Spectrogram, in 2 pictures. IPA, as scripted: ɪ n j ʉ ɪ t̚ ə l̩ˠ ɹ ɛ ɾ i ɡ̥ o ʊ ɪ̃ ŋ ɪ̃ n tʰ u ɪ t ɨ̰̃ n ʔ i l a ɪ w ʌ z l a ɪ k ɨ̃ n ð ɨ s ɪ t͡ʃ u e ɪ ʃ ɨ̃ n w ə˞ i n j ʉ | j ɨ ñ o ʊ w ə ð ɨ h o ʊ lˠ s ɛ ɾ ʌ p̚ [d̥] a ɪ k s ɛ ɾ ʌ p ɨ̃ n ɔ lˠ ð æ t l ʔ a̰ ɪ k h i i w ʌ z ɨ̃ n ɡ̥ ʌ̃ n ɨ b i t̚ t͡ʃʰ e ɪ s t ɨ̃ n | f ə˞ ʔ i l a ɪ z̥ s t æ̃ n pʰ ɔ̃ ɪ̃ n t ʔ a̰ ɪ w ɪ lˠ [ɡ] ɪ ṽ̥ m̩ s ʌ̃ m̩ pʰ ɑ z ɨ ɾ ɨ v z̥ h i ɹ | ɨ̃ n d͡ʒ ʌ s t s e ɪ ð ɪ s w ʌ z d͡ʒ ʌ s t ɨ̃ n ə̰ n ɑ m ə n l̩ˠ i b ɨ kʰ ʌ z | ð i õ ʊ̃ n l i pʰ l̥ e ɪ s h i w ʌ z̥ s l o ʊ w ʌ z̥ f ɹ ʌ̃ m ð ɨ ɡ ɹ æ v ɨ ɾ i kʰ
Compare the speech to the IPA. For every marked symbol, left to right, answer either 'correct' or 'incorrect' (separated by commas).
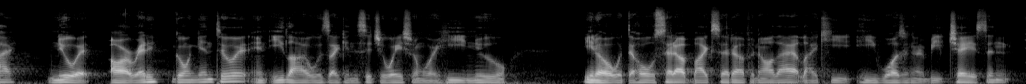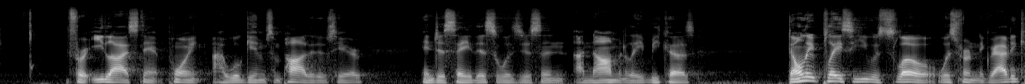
incorrect, correct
